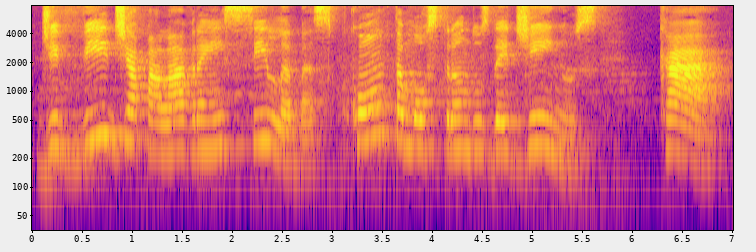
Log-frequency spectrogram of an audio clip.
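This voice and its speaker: A woman's voice: on the high side, lively intonation, slight background noise. A woman literacy teacher explaining classroom methods to other teachers, sometimes acting out how she chants words with children. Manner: demonstrates classroom chanting, slow and deliberate. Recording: echoey room with faint ambience.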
